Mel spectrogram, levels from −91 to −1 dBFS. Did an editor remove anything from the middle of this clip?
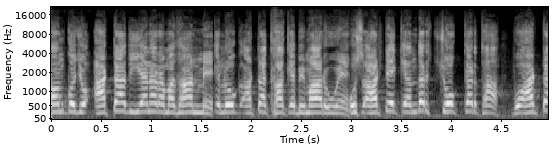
yes; 2 cuts; at 1.6 s, 2.9 s

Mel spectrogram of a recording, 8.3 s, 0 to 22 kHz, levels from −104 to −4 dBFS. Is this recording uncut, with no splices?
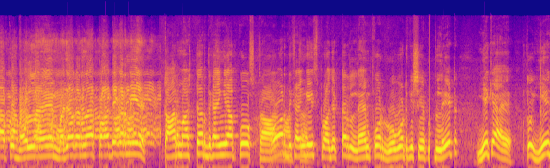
no; 2 cuts; at 2.4 s, 6.4 s

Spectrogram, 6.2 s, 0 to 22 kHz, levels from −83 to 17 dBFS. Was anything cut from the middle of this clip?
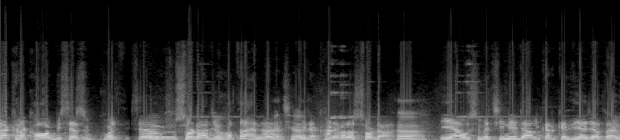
yes; 1 cut; at 1.3 s

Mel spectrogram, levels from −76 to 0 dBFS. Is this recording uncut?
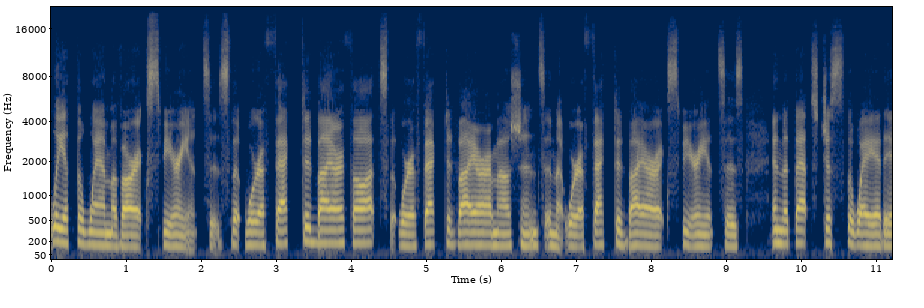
yes; 0 cuts

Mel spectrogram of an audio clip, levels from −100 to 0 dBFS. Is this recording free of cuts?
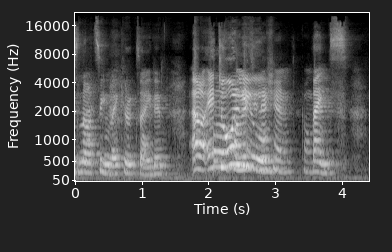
no; 1 cut; at 2.1 s

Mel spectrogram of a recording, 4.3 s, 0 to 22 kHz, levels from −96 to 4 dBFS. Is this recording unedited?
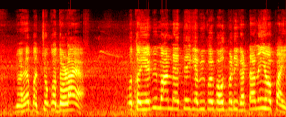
no; 1 cut; at 1.9 s

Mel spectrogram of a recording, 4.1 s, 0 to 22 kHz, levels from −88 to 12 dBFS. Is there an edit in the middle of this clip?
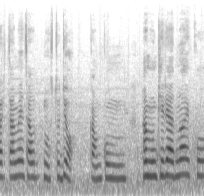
yes; 1 cut; at 2.7 s

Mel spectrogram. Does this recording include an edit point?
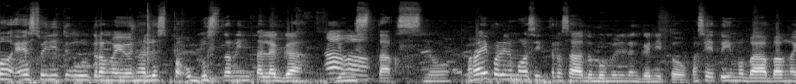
no; 0 cuts

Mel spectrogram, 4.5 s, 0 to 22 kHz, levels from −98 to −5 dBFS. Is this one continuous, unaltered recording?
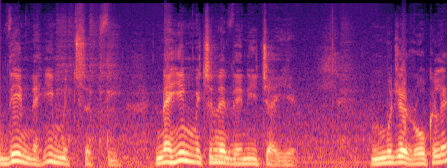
yes; 0 cuts

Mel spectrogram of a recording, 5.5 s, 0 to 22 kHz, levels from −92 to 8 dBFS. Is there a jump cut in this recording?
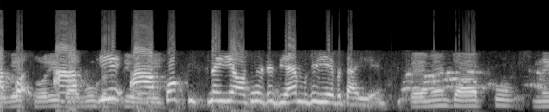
yes; 1 cut; at 3.9 s

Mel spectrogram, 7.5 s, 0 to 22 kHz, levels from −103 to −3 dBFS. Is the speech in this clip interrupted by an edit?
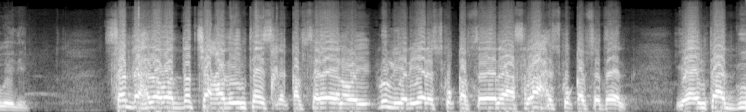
no; 0 cuts

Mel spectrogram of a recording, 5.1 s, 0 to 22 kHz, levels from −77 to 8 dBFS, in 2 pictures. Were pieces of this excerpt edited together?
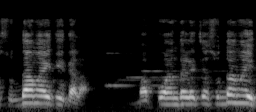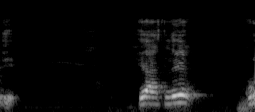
no; 0 cuts

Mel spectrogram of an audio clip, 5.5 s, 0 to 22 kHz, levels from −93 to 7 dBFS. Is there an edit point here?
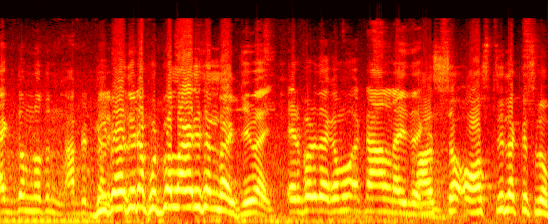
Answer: yes; 1 cut; at 2.7 s

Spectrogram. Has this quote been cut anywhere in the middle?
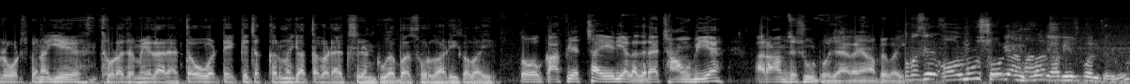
yes; 2 cuts; at 5.0 s, 9.0 s

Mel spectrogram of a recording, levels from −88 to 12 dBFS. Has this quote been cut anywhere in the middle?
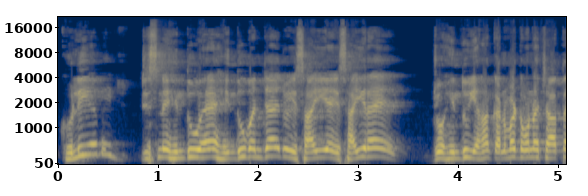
no; 0 cuts

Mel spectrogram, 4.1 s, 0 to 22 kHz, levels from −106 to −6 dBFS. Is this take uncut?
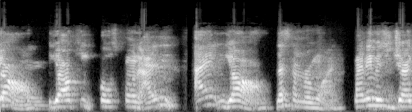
yes; 0 cuts

